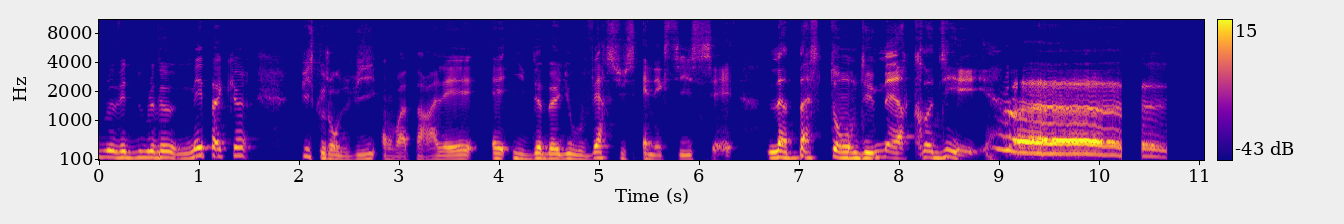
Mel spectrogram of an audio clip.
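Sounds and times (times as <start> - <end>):
speech: 0.0 - 10.7
man roaring, imitating a wild beast: 8.9 - 10.7
man growling: 8.9 - 10.8.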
